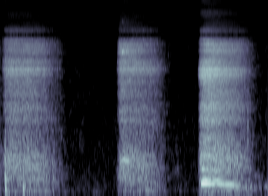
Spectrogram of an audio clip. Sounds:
Sigh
